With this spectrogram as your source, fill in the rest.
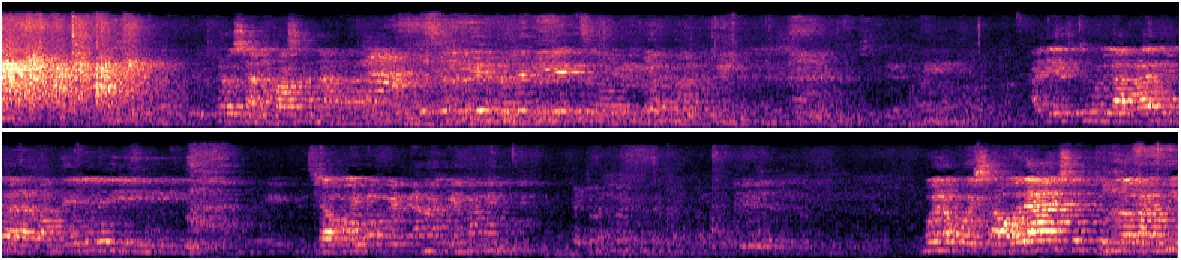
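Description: A young woman speaks calmly through a microphone in an echoing hall.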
